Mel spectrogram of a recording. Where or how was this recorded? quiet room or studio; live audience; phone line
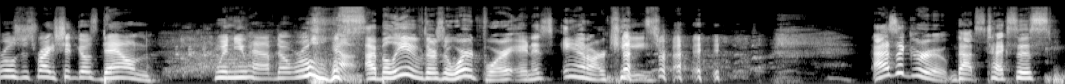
live audience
